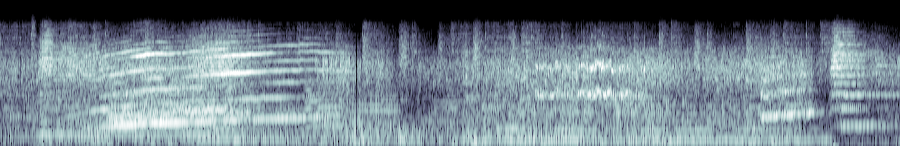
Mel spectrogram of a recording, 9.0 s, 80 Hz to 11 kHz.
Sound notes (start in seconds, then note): 0.9 car engine running; 1.9 tires squealing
